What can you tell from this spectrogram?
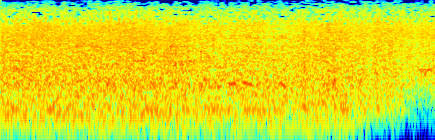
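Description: Boat engines running with a low rumble over the wash of water from the boats' wakes; the engine rumble fades out near the end, leaving the water and a lighter hiss.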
